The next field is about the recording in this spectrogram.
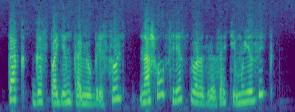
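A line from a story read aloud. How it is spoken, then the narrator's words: Laughing question. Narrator (Russian): спросил, смеясь, начальник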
